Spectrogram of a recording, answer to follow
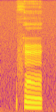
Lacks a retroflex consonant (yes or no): yes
